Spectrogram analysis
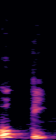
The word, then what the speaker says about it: उक्ति: उक्ति, शुद्ध उच्चारण है उक्ति।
